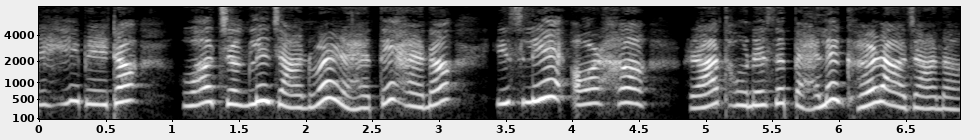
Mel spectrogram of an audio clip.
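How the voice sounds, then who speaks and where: A cartoonish character voice moves at a fairly slow pace with lively intonation. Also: woman, extremely high pitch for a woman. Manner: gentle, warm.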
